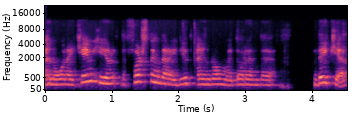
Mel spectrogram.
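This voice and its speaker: Audible room echo surrounds a woman's voice. She speaks with fairly high pitch and lively intonation. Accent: Romanian. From Romania. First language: Romanian. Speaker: parent speaking at public hearing. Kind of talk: public comment testimony. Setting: city hall auditorium meeting.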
